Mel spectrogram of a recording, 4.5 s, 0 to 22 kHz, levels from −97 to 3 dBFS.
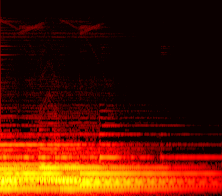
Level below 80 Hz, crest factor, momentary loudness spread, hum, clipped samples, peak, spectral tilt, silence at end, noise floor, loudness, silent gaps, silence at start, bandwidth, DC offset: -58 dBFS; 14 dB; 18 LU; none; under 0.1%; -10 dBFS; -13.5 dB/octave; 0.85 s; -53 dBFS; -24 LUFS; none; 0 s; 2.2 kHz; under 0.1%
